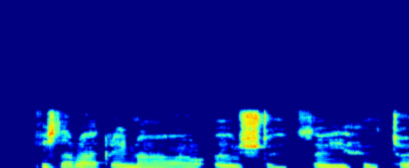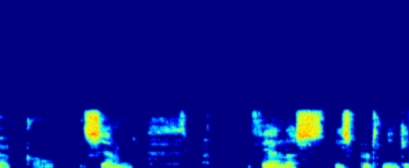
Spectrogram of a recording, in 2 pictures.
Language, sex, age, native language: Icelandic, male, 50-59, Icelandic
